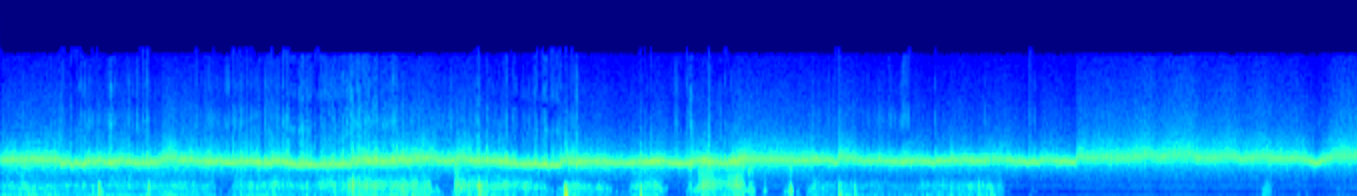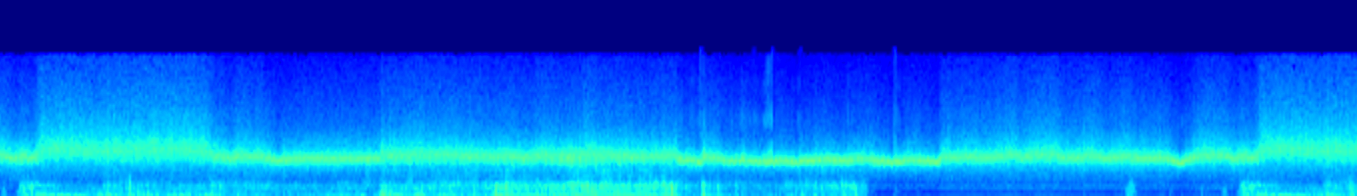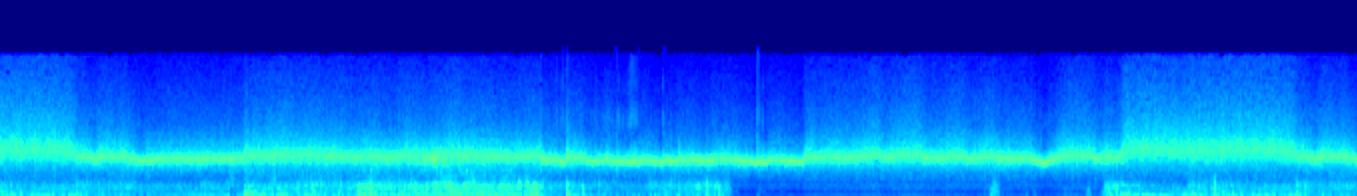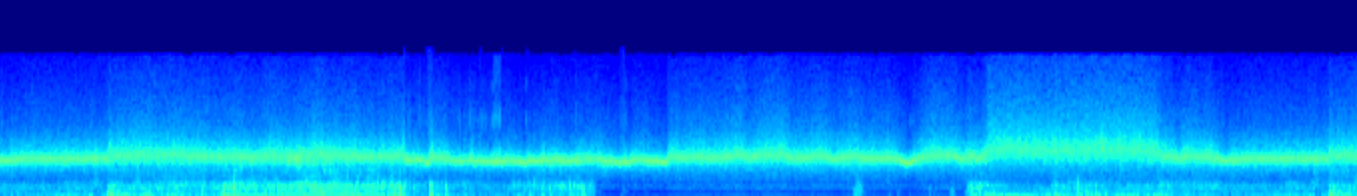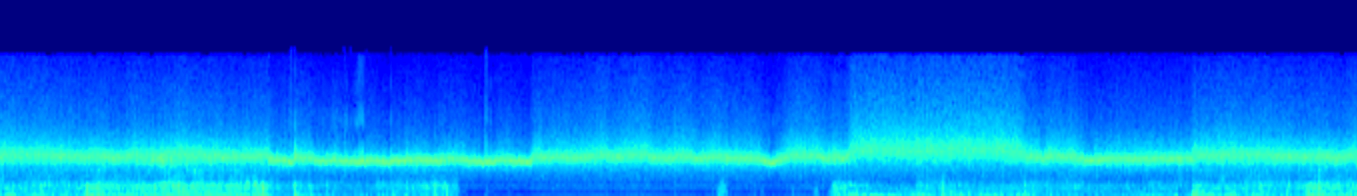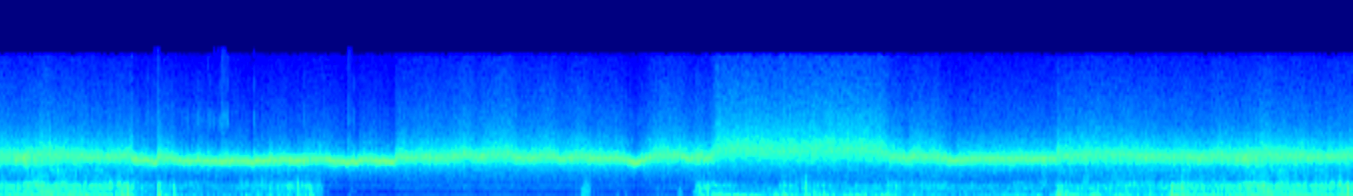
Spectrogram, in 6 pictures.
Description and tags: This is the sound of ambient hiss and click recorded from a de-tuned vintage tube (valve) radio onto ferrous magnetic tape then fed to digital via computer. It is a combination of two analogue processes. Perfect for creating authentic vintage radio's ambient hiss and click. From a 'pack' of vintage radio sounds that is going to grow and grow.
